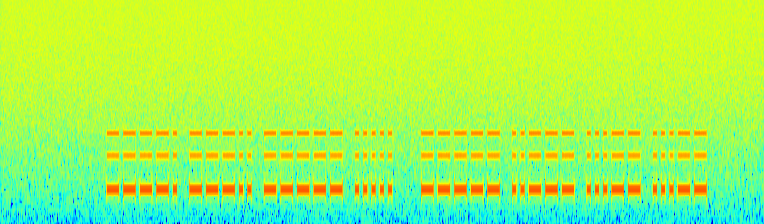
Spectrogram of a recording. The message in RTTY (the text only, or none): none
